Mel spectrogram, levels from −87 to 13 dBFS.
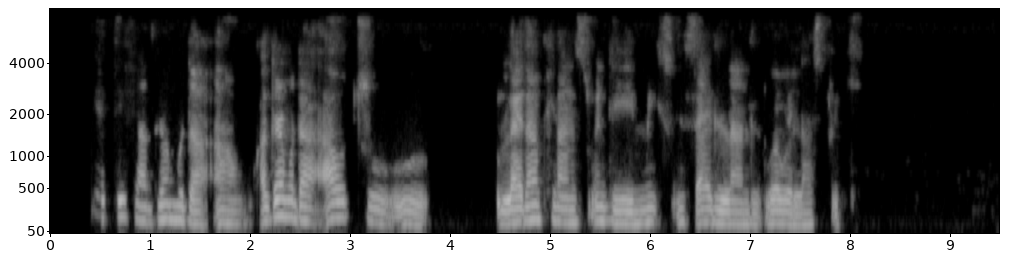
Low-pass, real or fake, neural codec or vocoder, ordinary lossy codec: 7.2 kHz; real; none; Opus, 64 kbps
